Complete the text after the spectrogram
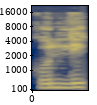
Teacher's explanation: کاف کی پیش کو لام کے ساتھ ملائیں گے، لام کی حرکت کو لمبا نہیں کریں گے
